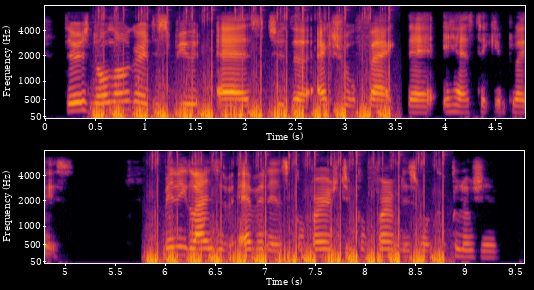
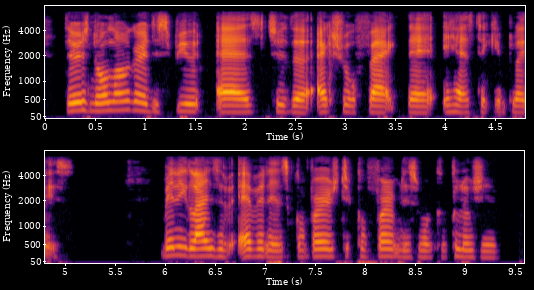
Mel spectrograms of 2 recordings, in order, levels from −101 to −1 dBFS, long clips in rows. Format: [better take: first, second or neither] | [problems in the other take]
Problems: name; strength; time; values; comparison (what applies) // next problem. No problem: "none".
second | background sound (Mechanisms); 3 dB above the speech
